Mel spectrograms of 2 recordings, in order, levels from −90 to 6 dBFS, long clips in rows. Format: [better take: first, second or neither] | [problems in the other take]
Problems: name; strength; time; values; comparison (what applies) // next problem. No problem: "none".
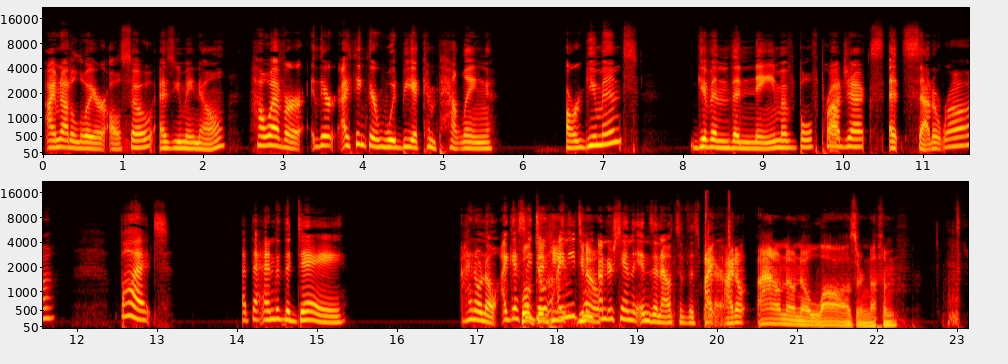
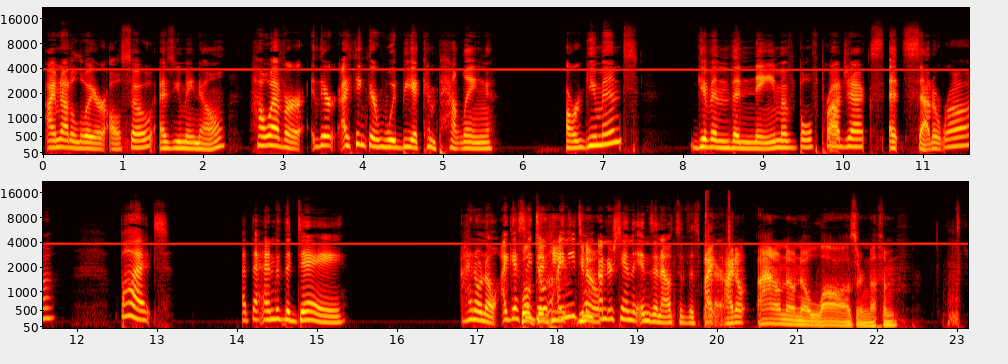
first | high-pitched whine; noticeable; throughout; 4 kHz, 20 dB below the speech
